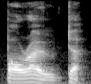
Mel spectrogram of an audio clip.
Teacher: If the last sound of the infinitive is voiced, it is pronounced d, as in borrowed.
